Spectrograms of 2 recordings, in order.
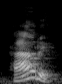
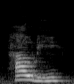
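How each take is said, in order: First: It is said in a Southern accent. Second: It is said without a regional accent.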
